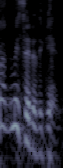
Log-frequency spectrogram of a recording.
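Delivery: usual speaking voice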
